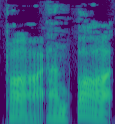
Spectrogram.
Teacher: Cajun English speakers generally do not aspirate the consonants p, t, or k. As a result, the words pa and ba can sound very similar to speakers of other English varieties.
